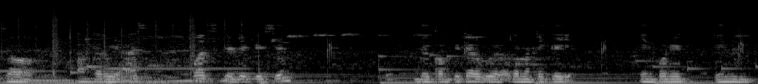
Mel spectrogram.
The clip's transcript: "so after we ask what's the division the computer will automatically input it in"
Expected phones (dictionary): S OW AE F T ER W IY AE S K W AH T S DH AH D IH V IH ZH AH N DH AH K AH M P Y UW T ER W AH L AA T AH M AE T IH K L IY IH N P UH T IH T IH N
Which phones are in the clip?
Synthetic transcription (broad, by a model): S OW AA F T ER W IY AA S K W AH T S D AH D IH F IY S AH N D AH K AH M P Y UW T ER W AH L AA T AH M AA T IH K L IY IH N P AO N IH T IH N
